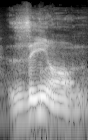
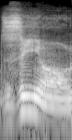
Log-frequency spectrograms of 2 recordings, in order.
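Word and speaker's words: ציון: about Zion and Zionism Xion Xion is actually how you'd say it in Hebrew but at any rate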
